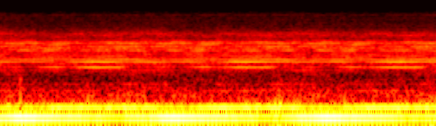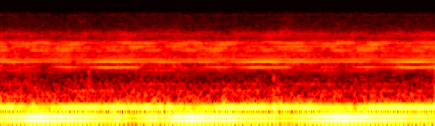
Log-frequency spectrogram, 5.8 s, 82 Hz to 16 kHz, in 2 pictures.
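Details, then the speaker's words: 52" King of Fans spinner ceiling fan after running for hours with the motor hot: loud steady low buzz pulsing about once a second as it turns; motor runs hotter than other fans, cause unknown (owner wonders about re-varnishing). "It's such a shame about the motor noise."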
